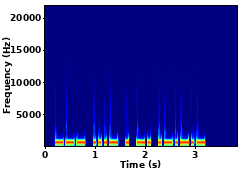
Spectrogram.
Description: Morse code, heard as a keyed tone, about 22 wpm, 700 Hz. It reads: OVEN.
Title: Sentences from Top 1000 Words - Review Part 6 - 22wpm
